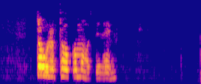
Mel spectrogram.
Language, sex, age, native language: Icelandic, female, 10, Icelandic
